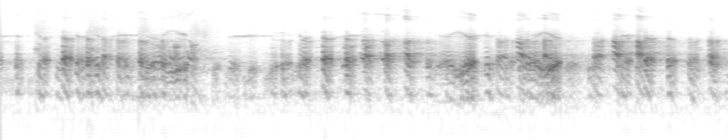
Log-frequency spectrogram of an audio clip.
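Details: Rasping frog croaks pulse almost without a break, many calls overlapping into a steady chorus that swells and dips in loudness every half second or so.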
